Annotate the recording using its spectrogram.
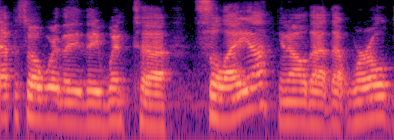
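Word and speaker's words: Xelaya: copyright issues because they they spell Celaya with an X so it should be zelaya Zelaya but they still pronounce it Celaya the species are still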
